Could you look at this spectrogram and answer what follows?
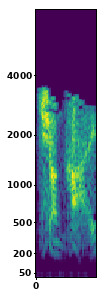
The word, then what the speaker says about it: Shanghai: A little more Shang rather than Shang, but Shanghai is fine.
